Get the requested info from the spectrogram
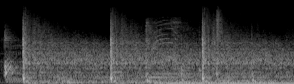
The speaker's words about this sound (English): But soon, they realized they weren't alone in the woods. We start hearing some banging on a tree across the way.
